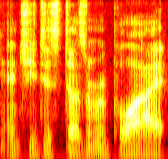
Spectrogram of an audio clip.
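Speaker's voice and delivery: normal talking voice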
